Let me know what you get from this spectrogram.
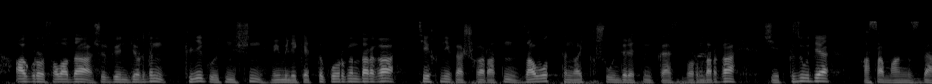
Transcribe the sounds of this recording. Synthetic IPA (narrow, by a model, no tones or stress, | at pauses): aɡro̞sɑlˠɑd̪ɑʒʏɾɡʲe̞nd̪e̞ɾd̪ɪŋt̪ʰɪle̞kwɵt̪ɪnɪʃɪnme̞mle̞kʲe̞t̪ːɪko̞rɡand̪ɑɾʁɑt̪ʲʰe̞χnijkɑʃəʁɑɾɑt̪ənzɑwot̪ʰːəɴɑjt̪ə̥qʃəwɵnd̪ɪɾe̞t̪ɪŋkʲʰæsɪpo̞ɾənd̪ɑɾʁɑʒ̥e̞t̪kʲɪzud̪e̞ | ɑsɑmɑɴəzd̪ə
